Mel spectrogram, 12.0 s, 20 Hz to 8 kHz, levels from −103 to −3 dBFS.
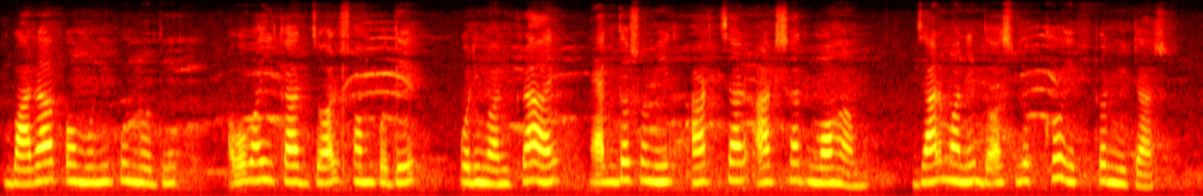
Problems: constant background noise, continuous background conversations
